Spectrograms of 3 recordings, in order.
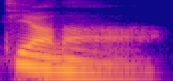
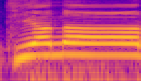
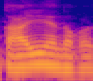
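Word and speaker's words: Diana: 숲 사냥 달의 여신 디아나 뭐 디아나 아고 발음하지만 우리가 왜 서양 이름 중에 많이 쓰는 이름 중에 다이너라이브 발음하면 다이너가 되는 거고 라틴어 원래 발음대로 하면 디아나가 되는 거고 어 아르테미스는 이름도 있죠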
